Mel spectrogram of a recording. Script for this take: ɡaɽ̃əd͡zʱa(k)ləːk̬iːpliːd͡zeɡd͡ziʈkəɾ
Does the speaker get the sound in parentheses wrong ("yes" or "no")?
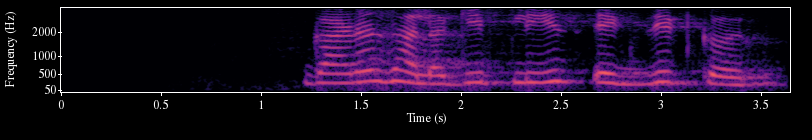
yes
